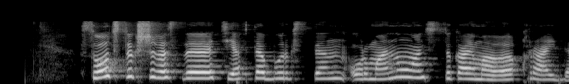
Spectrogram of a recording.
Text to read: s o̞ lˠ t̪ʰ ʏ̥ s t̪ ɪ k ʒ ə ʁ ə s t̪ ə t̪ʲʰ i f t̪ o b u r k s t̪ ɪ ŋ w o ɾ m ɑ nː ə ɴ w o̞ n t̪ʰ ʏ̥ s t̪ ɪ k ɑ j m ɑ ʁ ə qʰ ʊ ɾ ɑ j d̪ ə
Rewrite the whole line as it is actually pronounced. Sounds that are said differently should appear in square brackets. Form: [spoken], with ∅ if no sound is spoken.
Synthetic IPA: s o̞ lˠ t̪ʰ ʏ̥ s t̪ ɪ k [ʃ] ə ʁ ə s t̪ ə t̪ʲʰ [e] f t̪ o b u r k s t̪ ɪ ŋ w o ɾ m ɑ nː ə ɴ w o̞ n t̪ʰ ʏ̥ s t̪ ɪ k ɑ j m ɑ ʁ ə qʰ ʊ ɾ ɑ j d̪ ə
